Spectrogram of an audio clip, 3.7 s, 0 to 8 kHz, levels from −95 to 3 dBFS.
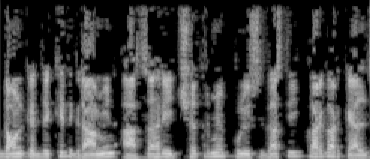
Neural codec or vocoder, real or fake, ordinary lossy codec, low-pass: none; real; none; none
